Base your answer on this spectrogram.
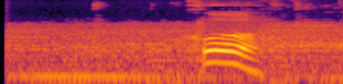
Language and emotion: Russian, neutral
